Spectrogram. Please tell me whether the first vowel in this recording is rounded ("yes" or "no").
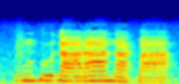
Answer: yes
